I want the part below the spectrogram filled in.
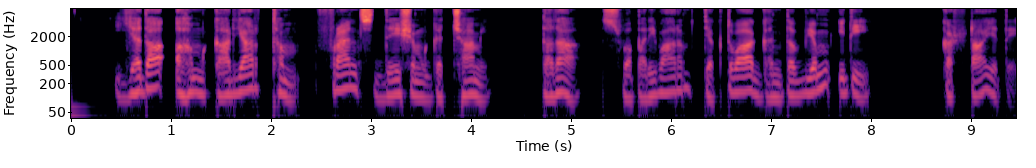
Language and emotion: Sanskrit, sad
